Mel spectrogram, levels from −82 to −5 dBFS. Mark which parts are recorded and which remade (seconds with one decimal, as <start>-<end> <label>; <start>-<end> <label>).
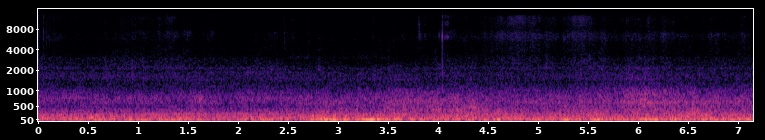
0.0-3.6 remade; 3.6-4.3 recorded; 4.3-7.2 remade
